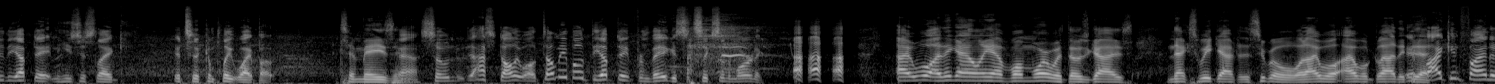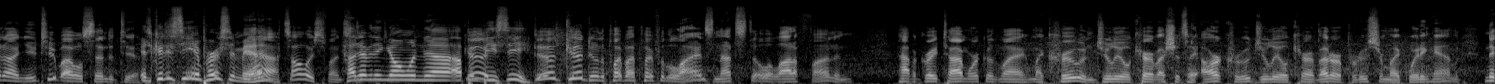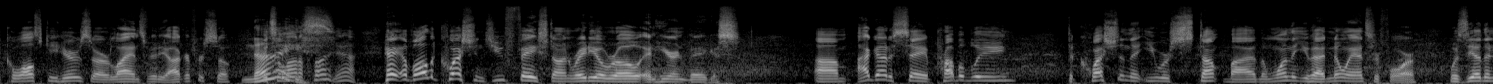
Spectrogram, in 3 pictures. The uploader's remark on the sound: from Super Bowl 58 in Las Vegas - Day 3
